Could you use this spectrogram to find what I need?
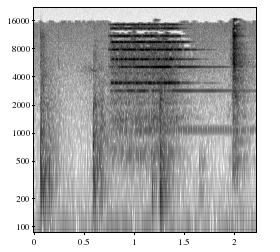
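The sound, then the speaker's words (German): A telephone bell rings with a steady, high metallic tone for about a second, surrounded by a few short louder knocks and rustles. “Ach, dieses Telefon macht mich noch verrückt.”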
